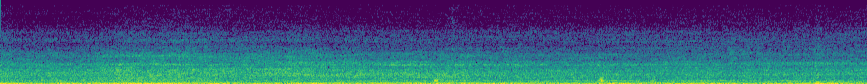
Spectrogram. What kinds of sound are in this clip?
non-machinery impact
